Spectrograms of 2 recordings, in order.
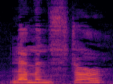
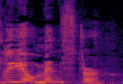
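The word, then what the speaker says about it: Leominster: Lemonster. Oh, pronounced lemonster. Oh, sorry. I said it wrong, but you know what it says? Leo Minster. Sorry. Sorry, Lemonster.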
